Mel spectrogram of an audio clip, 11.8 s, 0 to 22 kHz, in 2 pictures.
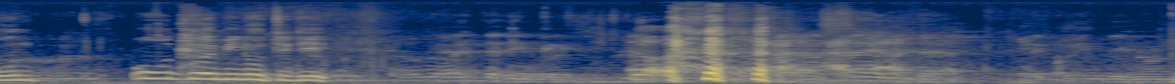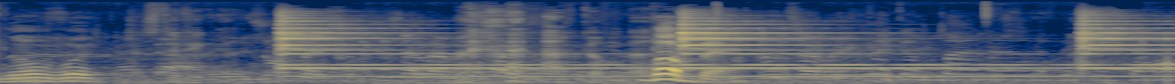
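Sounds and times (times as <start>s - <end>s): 
speech: 0.0s - 1.9s, 3.2s - 4.1s, 6.0s - 6.5s, 9.1s - 9.7s
laughter: 3.2s - 4.9s, 8.0s - 10.8s
church bell ringing: 7.3s - 11.7s.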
